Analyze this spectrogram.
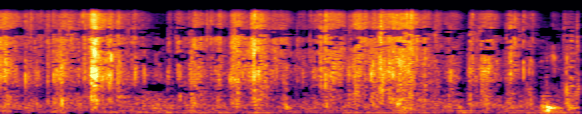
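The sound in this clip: Faint, continuous crinkling and crackling as the plastic wrapper of a packaged filled snack is torn open and handled, with irregular small pops throughout.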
